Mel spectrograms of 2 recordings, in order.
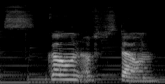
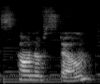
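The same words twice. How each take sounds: First: Scone has the same vowel as stone. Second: Scone has a short vowel, unlike stone. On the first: The speaker calls it right. "you should say it scone of stone, because then it's the own and own" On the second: The speaker calls it wrong. "now I pronounce it"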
